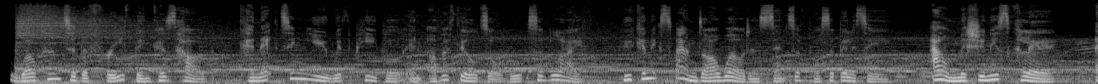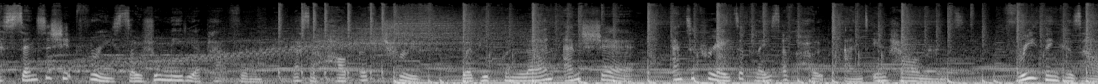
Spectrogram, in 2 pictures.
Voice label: English Voice Over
